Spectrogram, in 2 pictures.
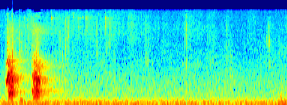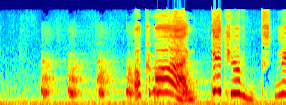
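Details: Daisy, a dog at a park, excitedly barking at dogs along the fence on the little dog side. Brief human talk first, then, after a pause, bursts of high yipping barks and a whine that slides downward.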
